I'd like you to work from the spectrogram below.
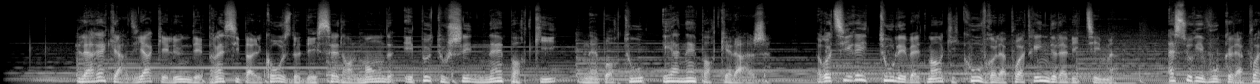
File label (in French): French Male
